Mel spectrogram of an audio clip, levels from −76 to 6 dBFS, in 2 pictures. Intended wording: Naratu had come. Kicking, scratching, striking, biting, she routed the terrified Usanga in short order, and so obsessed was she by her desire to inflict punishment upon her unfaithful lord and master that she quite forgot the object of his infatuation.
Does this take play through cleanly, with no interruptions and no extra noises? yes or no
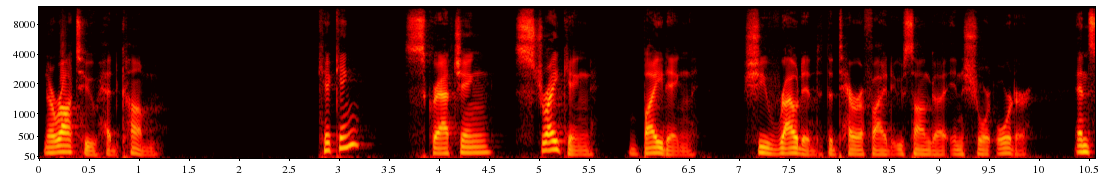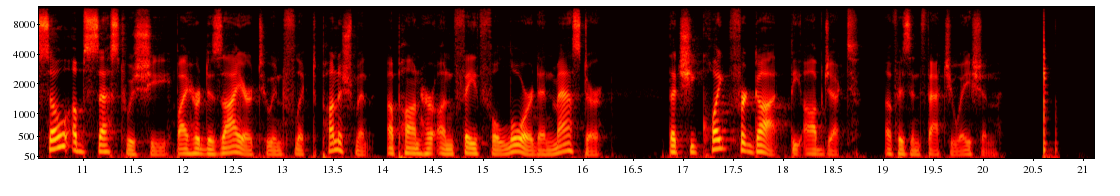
no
